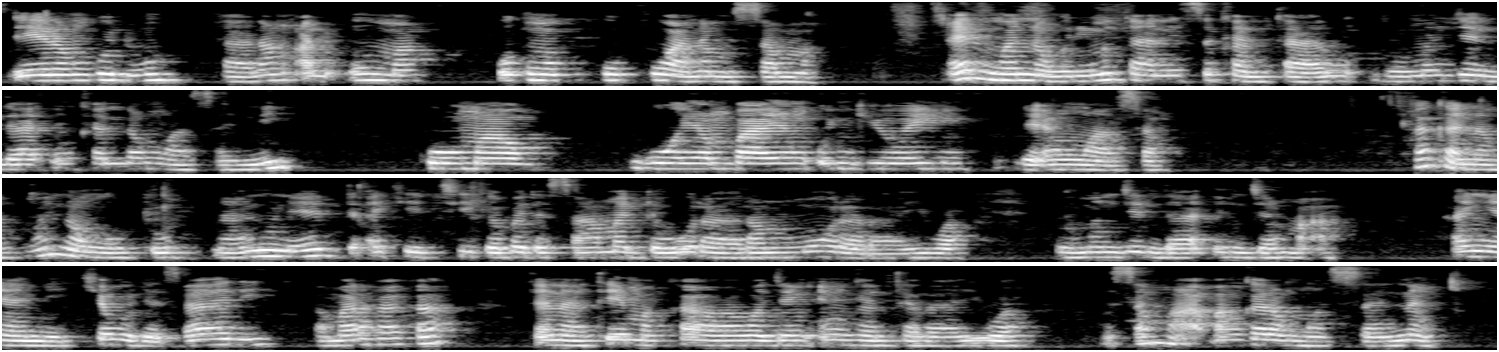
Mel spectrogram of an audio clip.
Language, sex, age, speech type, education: Hausa, female, 30-45, spontaneous, tertiary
